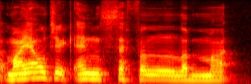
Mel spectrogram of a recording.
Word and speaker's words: myalgic encephalomyelitis: Uh, myalgic encephalomyelitis.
